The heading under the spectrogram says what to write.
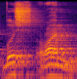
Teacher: ഷീൻ തഫഷി എന്ന അതിൻ്റെ സിഫത്ത് ഷജരിയായ ഹർഫ്. ഷീന് ബുശ്റൻ മലയാളത്തിലെ ഷാ പോലെ മുന്നോട്ടായി പോയത്, കുറച്ച് ഉള്ളിൽ നിന്ന്.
